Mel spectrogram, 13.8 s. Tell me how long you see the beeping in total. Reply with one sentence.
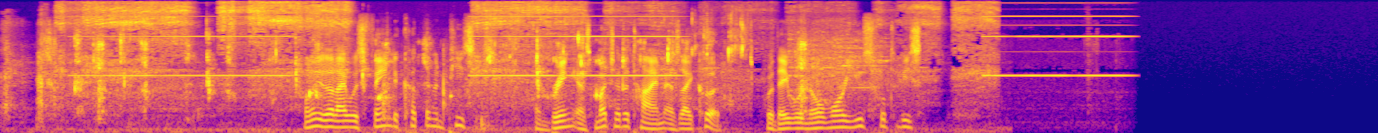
You can hear the beeping for 6 seconds altogether.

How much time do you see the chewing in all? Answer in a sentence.
The chewing can be heard for 8 seconds in total.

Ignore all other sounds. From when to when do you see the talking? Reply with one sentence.
You can hear the talking from 3.0 to 9.2 s.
